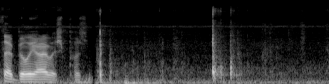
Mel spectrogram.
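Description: A skateboard clacks against the pavement.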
